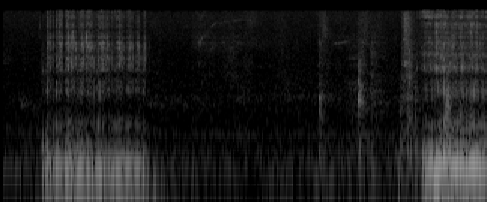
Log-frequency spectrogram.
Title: Snoring doggie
